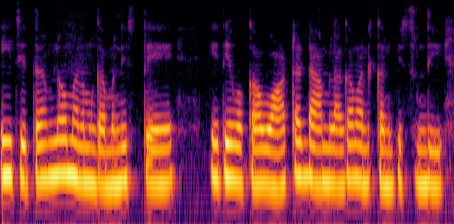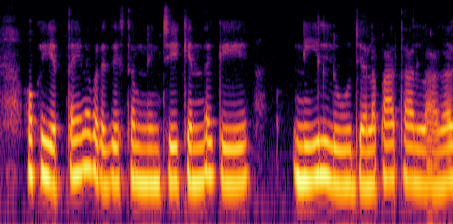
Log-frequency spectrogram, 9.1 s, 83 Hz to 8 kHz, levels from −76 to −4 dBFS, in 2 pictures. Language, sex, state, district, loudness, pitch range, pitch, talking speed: Telugu, female, Telangana, Nalgonda, -15 LUFS, 195-215 Hz, 205 Hz, 120 wpm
